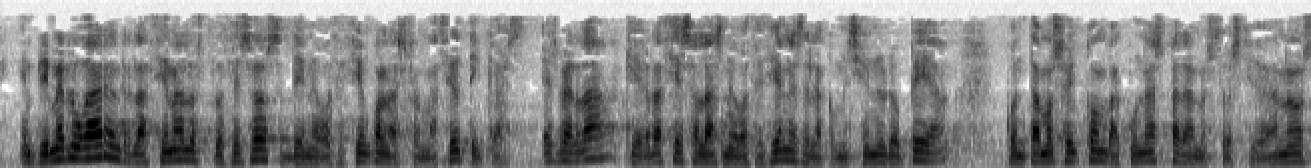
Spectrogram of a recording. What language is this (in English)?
Spanish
